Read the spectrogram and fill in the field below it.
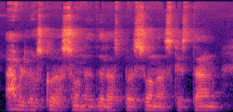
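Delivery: soft, humble closing prayer. Acted. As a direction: pray quietly to the Father.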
